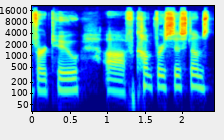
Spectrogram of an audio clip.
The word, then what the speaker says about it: Vertiv: Vertive or actually I believe they're pronounced Veru.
